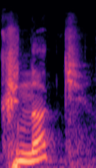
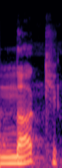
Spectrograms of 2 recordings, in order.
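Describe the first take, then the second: First: The name is pronounced the French way. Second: The name is pronounced like English knock. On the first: The speaker calls it right. "il faut prononcer Knock... c'est pas anglophone du tout" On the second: The speaker calls it wrong. "On s'attend à ce que ce soit Knock, comme cogné sur la table. Mais non"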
